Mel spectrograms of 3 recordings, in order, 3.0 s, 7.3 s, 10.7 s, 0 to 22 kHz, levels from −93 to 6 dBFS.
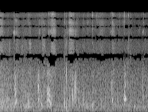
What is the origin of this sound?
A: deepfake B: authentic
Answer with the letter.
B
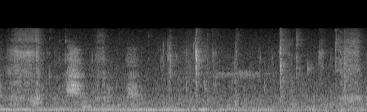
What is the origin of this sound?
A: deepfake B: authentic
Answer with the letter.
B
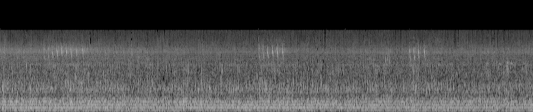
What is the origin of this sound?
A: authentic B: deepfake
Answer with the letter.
B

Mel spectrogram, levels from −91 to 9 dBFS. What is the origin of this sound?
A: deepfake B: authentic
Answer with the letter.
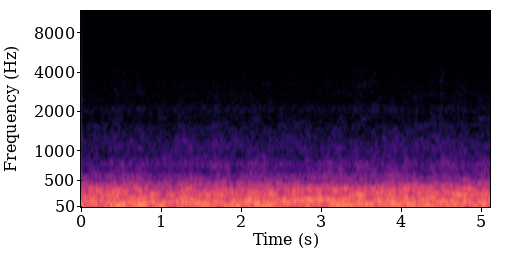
A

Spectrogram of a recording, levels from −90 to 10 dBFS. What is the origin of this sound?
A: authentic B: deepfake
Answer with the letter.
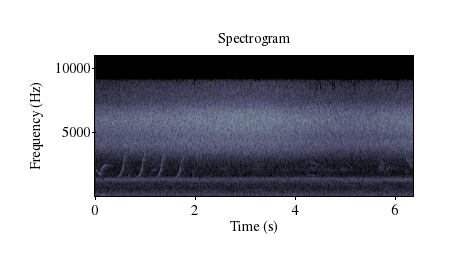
A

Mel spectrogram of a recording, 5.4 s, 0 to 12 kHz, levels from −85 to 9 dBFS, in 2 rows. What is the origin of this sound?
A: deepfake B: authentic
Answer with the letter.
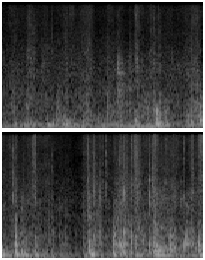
A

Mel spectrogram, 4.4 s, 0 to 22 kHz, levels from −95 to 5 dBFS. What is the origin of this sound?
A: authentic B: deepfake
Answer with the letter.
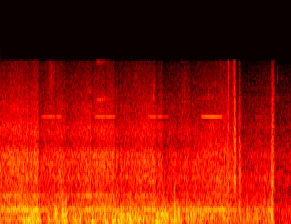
A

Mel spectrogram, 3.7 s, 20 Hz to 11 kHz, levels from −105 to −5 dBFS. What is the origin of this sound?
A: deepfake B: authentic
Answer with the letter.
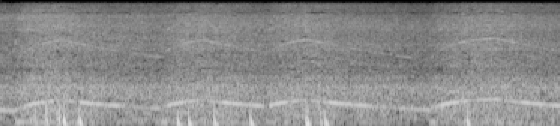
B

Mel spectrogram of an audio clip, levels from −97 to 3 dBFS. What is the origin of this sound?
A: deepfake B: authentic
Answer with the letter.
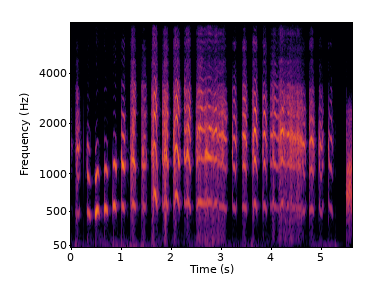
A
